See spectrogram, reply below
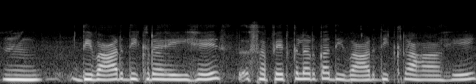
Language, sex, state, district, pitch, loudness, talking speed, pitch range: Hindi, female, Chhattisgarh, Rajnandgaon, 235 Hz, -14 LUFS, 140 wpm, 220-245 Hz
